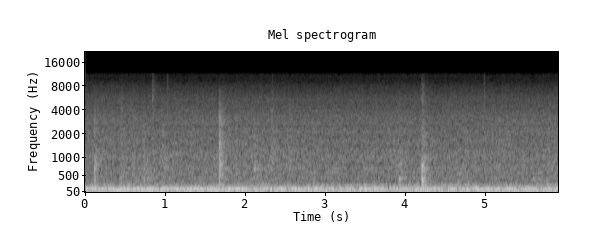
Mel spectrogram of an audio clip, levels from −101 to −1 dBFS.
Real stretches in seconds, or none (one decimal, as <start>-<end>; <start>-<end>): 0.0-5.9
